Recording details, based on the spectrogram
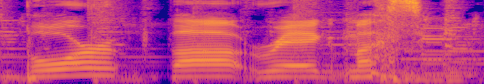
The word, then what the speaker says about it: borborygmus: No, it says it's pronounced as borborygmus.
